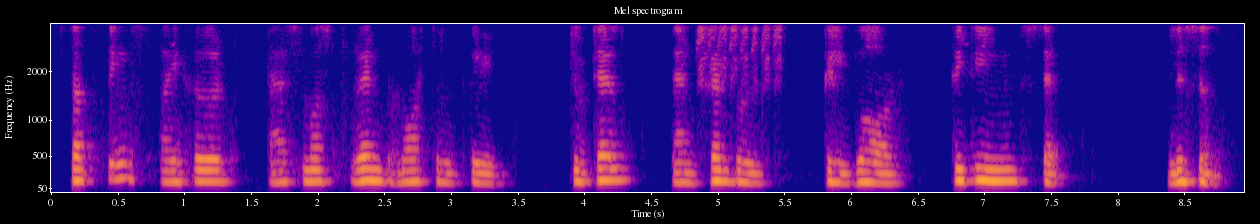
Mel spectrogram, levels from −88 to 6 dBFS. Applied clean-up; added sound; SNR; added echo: neural mask model DeepFilterNet 3.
